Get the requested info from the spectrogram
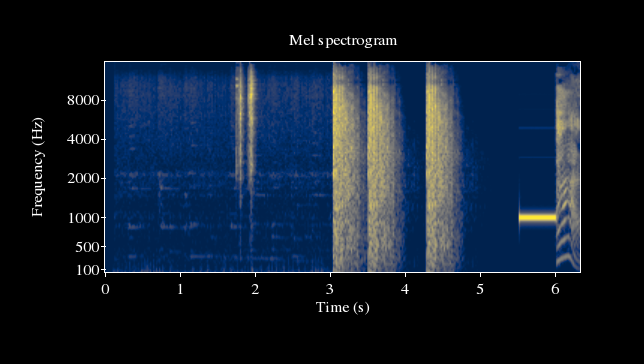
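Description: Faint video-game music and background sound played from a TV, then three loud blasts, the first two half a second apart and the third a little under a second later, each dying away quickly. It ends in a loud, steady, high censor-style beep lasting about half a second.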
